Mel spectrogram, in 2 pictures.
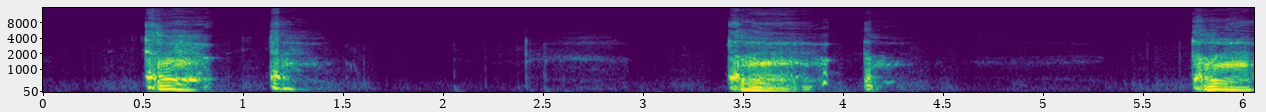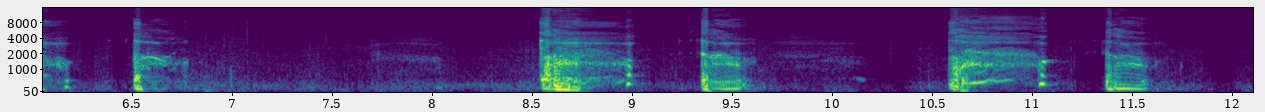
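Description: Repeated harsh coughs in pairs, about ten over twelve seconds, with a hoarse, barking quality; a barking cough as in croup-like illness.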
